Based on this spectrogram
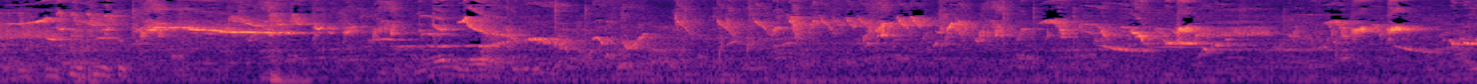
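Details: Rhythmic song of a white-rumped shama: a long, thin high whistle opens, then a lively series of bright slurred whistles, chips and fast trills, with faint voices heard behind the bird.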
